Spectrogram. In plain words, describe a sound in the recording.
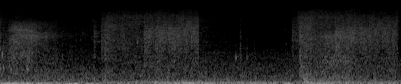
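Heavy metal clangs against metal.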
